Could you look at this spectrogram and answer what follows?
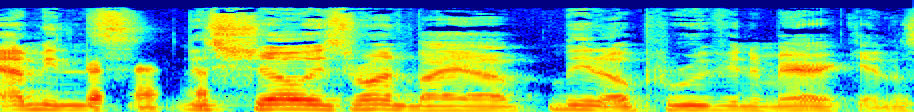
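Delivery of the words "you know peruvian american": ordinary talk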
